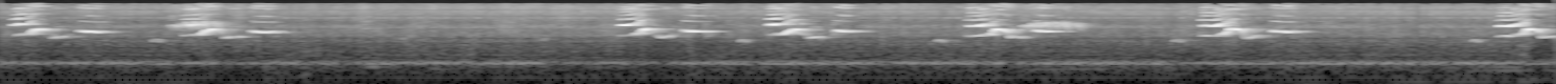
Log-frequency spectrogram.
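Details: Pet cockatiel, a male aged half a year, performs short whistled song phrases: clusters of two or three swooping chirps separated by brief pauses, one hoarse squawk, over a faint steady indoor hum.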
